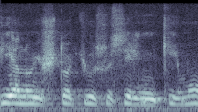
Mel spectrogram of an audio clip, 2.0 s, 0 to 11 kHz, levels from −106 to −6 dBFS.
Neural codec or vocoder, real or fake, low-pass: none; real; 9.9 kHz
